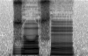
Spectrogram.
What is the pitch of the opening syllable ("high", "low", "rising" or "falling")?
high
